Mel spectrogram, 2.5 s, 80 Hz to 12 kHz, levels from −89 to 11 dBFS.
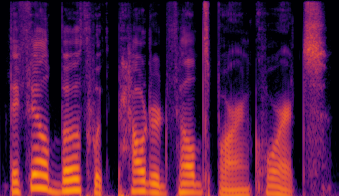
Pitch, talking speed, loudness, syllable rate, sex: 145 Hz, 190 wpm, -19 LUFS, 5.1 syllables/s, male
